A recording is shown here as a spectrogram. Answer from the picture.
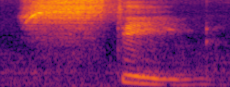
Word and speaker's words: Steve: Start with the snake sound first. Steve.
